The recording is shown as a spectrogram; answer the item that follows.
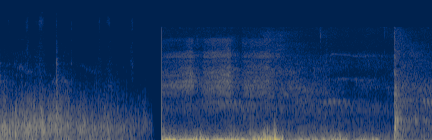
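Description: Outdoor tennis-court ambience with a loud low rumble of wind on the microphone lasting about a second, starting abruptly at a cut, then a sharp knock near the end.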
